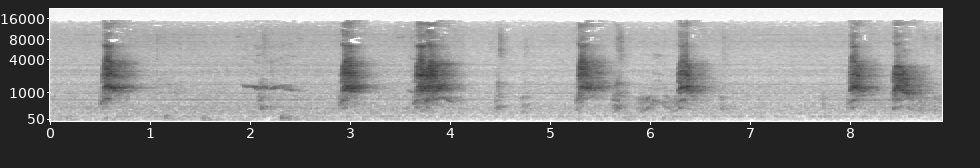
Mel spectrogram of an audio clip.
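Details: Maltese terrier barking: sharp, bright barks in uneven bursts, some doubled, with a brief whining note near the two-second mark and quiet gaps between.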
